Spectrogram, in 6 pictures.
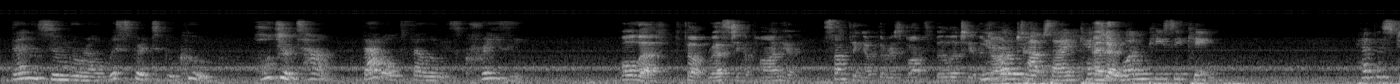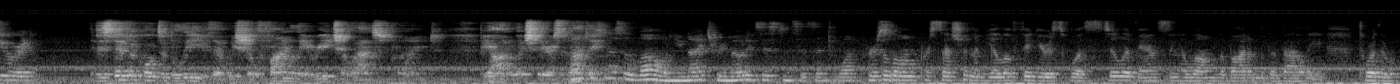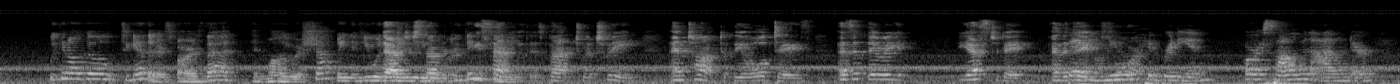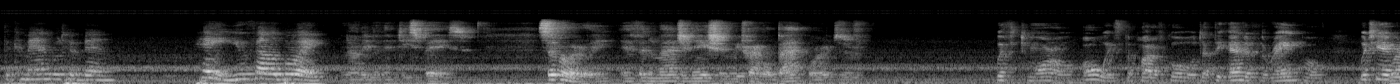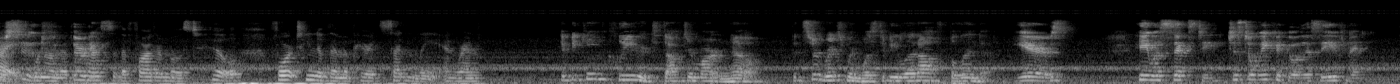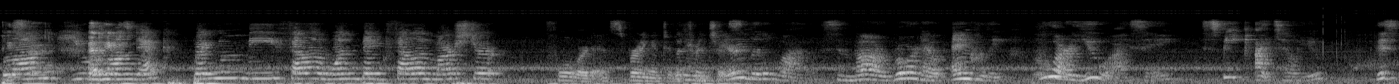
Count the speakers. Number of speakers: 7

